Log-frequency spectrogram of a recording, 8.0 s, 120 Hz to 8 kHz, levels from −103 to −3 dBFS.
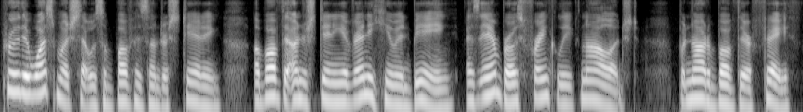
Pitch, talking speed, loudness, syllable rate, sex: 180 Hz, 170 wpm, -20 LUFS, 6.4 syllables/s, female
